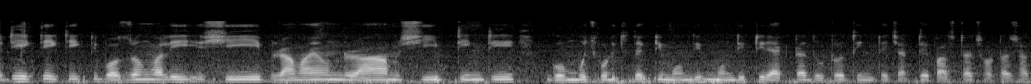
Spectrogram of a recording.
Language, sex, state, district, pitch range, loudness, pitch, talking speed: Bengali, male, West Bengal, Malda, 105-115 Hz, -19 LUFS, 110 Hz, 140 wpm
